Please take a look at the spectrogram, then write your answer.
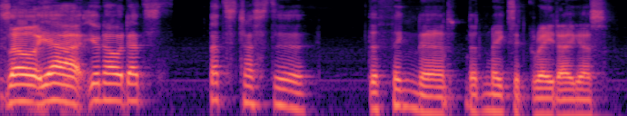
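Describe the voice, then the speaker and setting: In a slight German accent, a man speaks at a very slow pace and a medium pitch with very wide pitch swings. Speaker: city-building video creator, podcast guest. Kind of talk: casual chat.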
